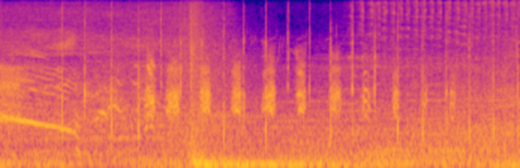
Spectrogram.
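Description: Comic sound effects: a whistle-like tone sliding down in pitch, then a rapid run of duck-like quacks, about four a second, with a few sharp clicks near the end.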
